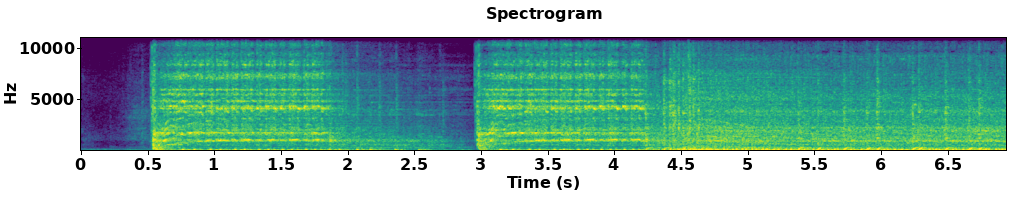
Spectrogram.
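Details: Honda 4118 riding mower with a GXV610 engine, new starter and two new coils (the old wiring was mouse-chewed), ignition timing checked: it catches, runs unevenly, sags, nearly dies and picks back up sputtering; rough running, with the muffler to be tested next.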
